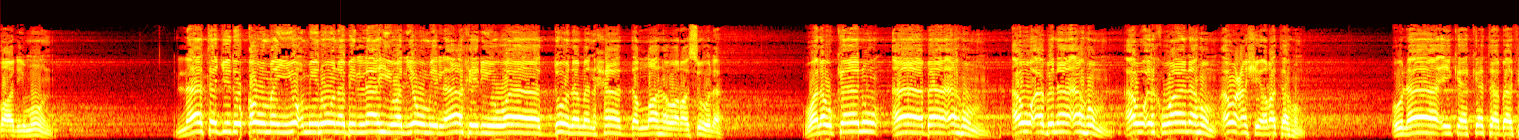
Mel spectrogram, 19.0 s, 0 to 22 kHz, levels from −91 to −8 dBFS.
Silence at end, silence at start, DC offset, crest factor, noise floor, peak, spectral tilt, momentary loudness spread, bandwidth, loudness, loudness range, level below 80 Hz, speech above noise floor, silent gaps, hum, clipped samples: 0 s; 0 s; under 0.1%; 10 dB; -42 dBFS; 0 dBFS; -3.5 dB/octave; 7 LU; 11 kHz; -9 LUFS; 4 LU; -52 dBFS; 33 dB; none; none; under 0.1%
